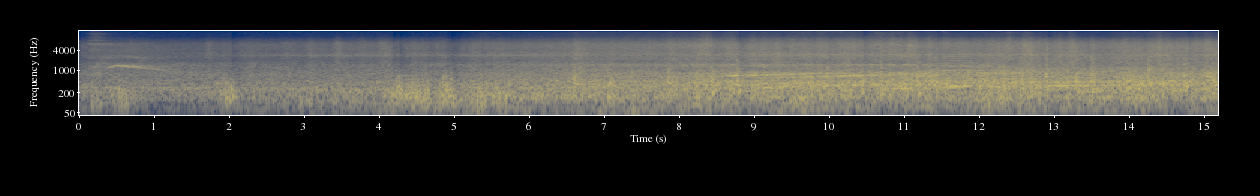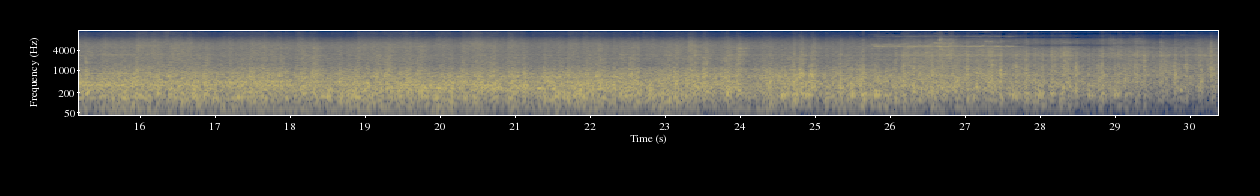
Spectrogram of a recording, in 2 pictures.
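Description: Tokyo Metro 10000 series electric train pulling out and gathering speed, its traction motors whining up in pitch over a growing rumble and wheel clatter. The sound gets louder from about four seconds in and then stays steady.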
